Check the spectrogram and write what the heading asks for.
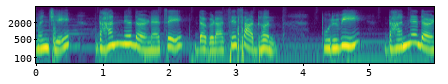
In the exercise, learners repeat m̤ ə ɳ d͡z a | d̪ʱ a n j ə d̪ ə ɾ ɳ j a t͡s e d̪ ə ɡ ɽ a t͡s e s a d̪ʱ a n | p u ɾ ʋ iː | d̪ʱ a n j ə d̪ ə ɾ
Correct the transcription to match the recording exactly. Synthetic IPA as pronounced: m̤ ə ɳ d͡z e | d̪ʱ a n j ə d̪ ə ɾ ɳ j a t͡s e d̪ ə ɡ ɽ a t͡s e s a d̪ʱ ə n | p u ɾ ʋ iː | d̪ʱ a n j ə d̪ ə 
